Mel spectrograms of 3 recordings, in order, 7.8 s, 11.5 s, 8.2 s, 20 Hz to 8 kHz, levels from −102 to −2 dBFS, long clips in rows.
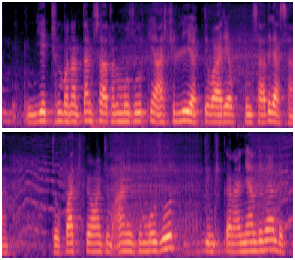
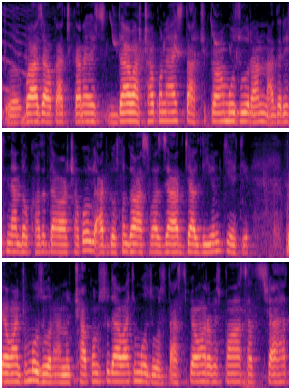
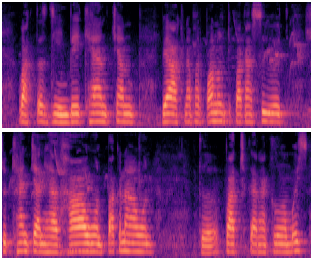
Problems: none marked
